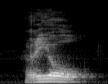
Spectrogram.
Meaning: a sewer, drain to remove filth
- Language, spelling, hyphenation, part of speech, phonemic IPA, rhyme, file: Dutch, riool, ri‧ool, noun, /riˈoːl/, -oːl, Nl-riool.ogg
